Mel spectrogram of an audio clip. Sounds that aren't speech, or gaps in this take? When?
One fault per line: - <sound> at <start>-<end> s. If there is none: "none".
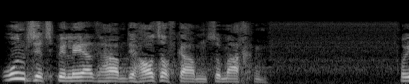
none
